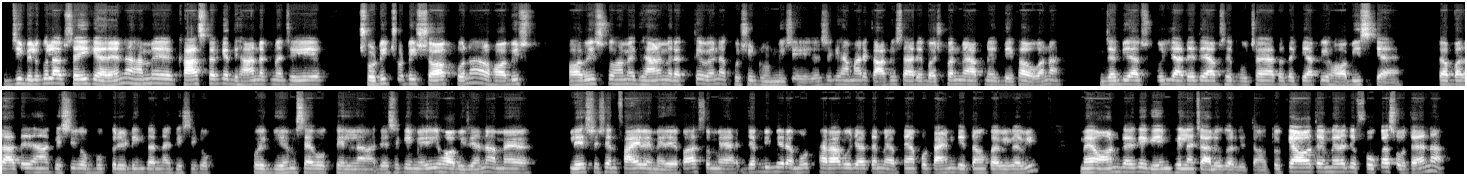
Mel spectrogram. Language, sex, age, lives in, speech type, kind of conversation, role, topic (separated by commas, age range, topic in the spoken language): Hindi, male, 18-19, India, conversation, unstructured, none, खुश रहने के लिए आप कौन-कौन से छोटे-छोटे कदम उठाते हैं?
